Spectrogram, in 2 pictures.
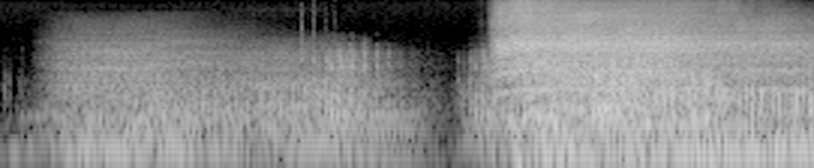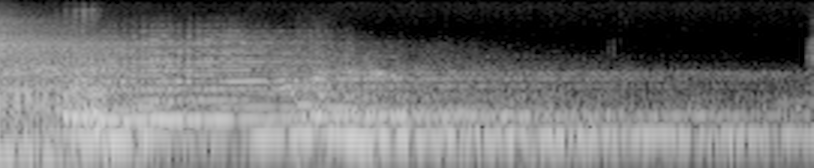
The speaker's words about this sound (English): But of course, we heard Godzilla's growl, but what Godzilla is best known for is that incredible roar, right? So actually, first, let's hear the roar you created for Godzilla Kong.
